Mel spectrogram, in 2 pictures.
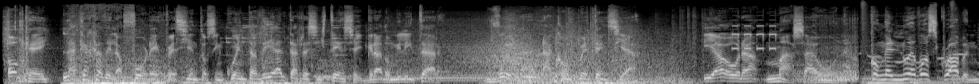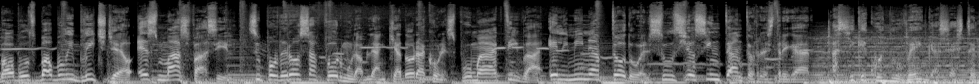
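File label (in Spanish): Commercial Spanish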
